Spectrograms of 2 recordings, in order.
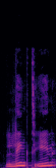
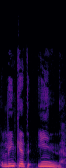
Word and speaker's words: LinkedIn: By the way, it's pronounced LinkedIn, not LinkedIn.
